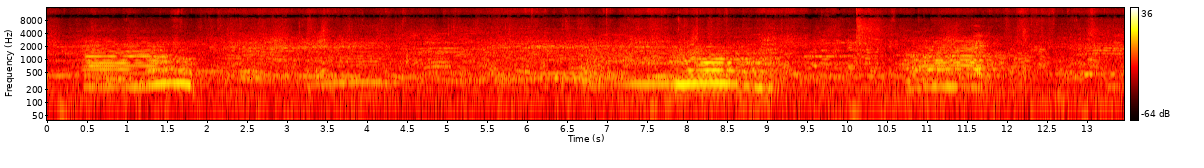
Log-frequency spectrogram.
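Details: Agitated, rampaging cattle moo loudly. Four long, low, harmonically rich bellows arrive roughly every three seconds, some drawn out and falling at the end.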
